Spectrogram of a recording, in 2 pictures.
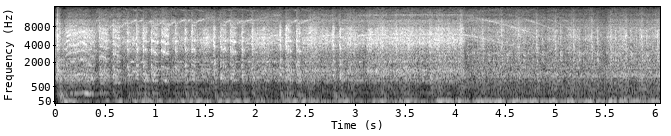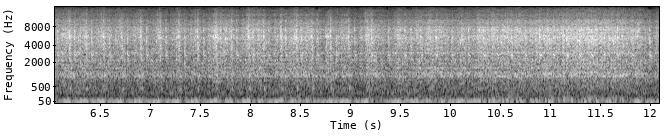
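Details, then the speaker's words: Cheap used boat engine with electric fuel pump: long steady cranking, engine catches and sputters briefly but won't keep running; owner suspects he flooded it with extra throttle pumps and smells gas; oil still not milky. "H all right well it wants to run a couple more pumps did I give too much [Music] gas probably flooded it now I smell gas"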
